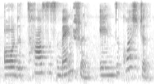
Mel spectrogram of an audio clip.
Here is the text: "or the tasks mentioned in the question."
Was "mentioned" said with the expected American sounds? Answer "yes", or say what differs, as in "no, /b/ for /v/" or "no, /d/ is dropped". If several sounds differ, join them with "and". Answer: no, /d/ is dropped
